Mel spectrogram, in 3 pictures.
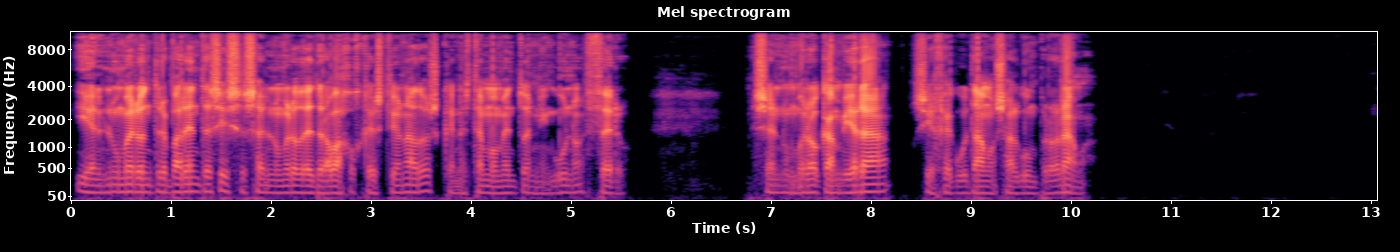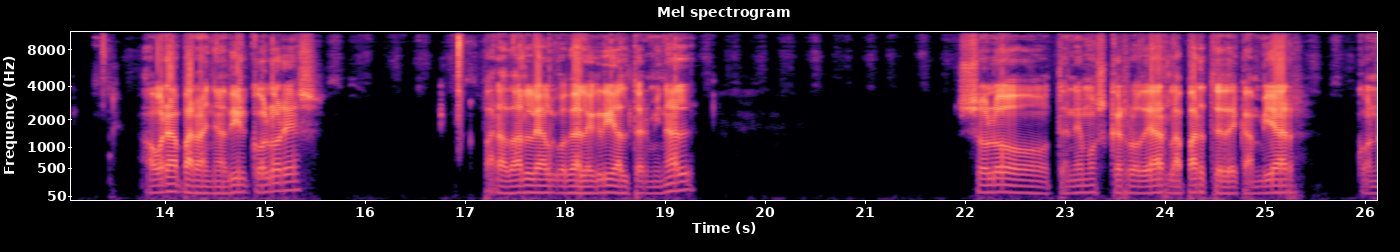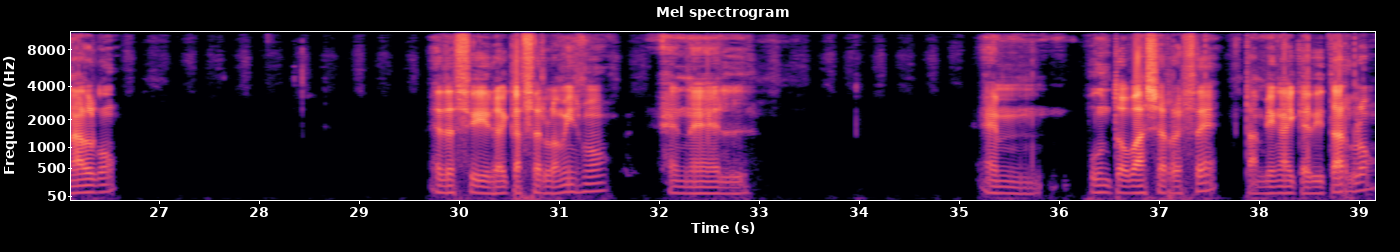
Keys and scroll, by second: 9.6-10.6 typing, 11.1 Return.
